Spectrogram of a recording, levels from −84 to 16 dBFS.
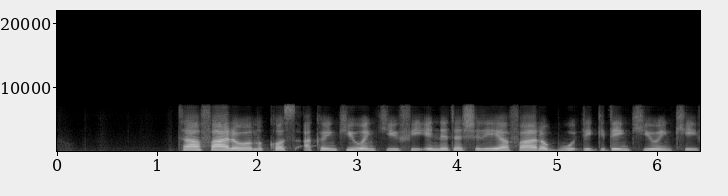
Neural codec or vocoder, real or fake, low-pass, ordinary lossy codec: codec, 16 kHz, 0.2 kbps, FocalCodec; fake; 7.2 kHz; none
